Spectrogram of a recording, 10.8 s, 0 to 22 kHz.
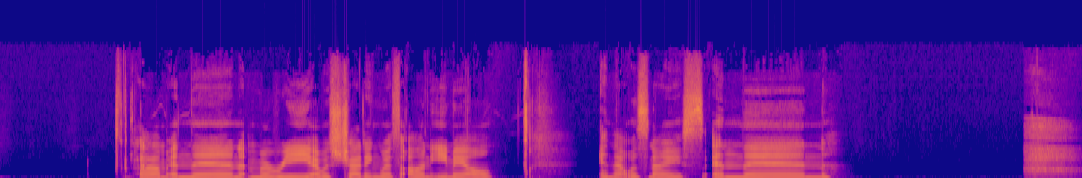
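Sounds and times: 
speech: 1.4s - 5.4s, 6.0s - 8.4s
person yawning: 10.2s - 10.8s.

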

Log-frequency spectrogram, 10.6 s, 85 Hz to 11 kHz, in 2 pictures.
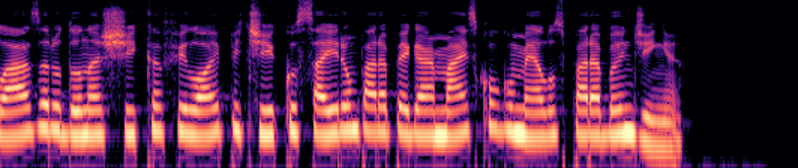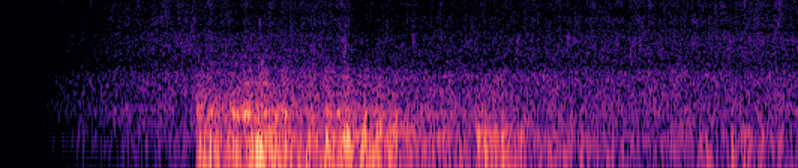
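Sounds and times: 
speech: 0.0s - 4.6s
steady rain pouring: 5.5s - 10.6s
low rumble of thunder: 6.6s - 10.6s.

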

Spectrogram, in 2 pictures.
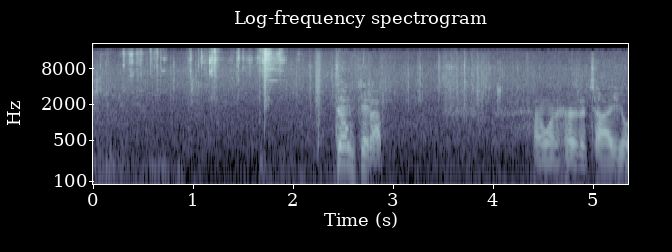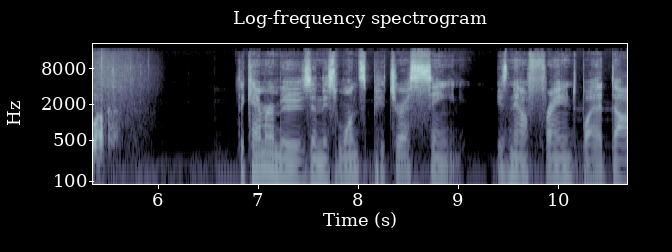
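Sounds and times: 
metal keys jangling: 0.0s - 2.0s
speech: 2.4s - 3.0s, 4.4s - 5.7s, 6.8s - 10.6s.

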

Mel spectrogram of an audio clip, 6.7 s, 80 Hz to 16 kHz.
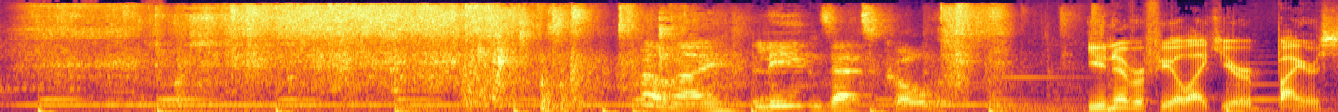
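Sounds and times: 
shower water running: 0.0s - 5.2s
speech: 3.2s - 6.6s.

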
